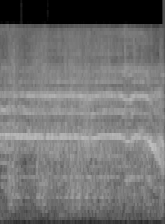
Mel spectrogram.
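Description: Live rock band playing, with one high note held steady over the band.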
